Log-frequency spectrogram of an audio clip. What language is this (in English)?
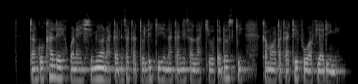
Swahili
